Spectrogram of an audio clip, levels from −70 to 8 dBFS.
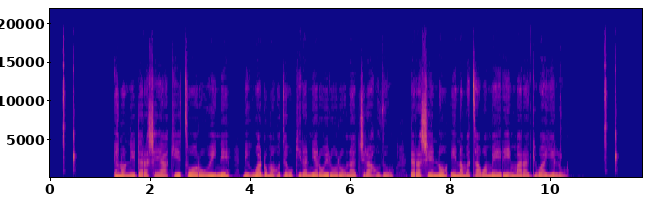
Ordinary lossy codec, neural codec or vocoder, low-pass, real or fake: none; none; 19.8 kHz; real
